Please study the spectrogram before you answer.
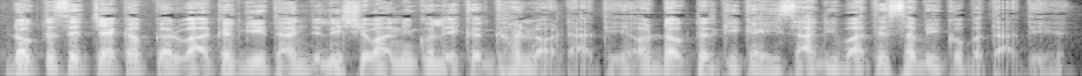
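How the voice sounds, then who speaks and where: A man's voice: fairly low pitch, fairly quick, a little mellow. A man narrating a scripted story in the style of a storybook.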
